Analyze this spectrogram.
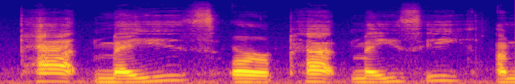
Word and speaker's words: Pat Mayse: never been here before he said it is pronounced pat mays and uh he told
